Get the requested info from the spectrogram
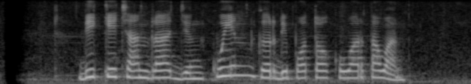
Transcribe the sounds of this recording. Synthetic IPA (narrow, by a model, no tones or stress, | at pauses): dikit͡ʃandɾad͡ʒɨŋkuinkɨrdipɔt̪ɔkuwart̪awan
